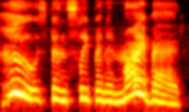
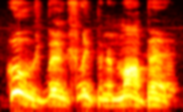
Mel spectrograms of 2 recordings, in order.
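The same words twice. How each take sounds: First: It is gasped in a Mommy Bear voice. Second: It is growled in a deep Daddy Bear voice.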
